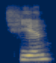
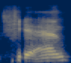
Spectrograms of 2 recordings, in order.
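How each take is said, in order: First: The pitch stays high and level. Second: The pitch dips low, then rises. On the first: It means humble. "the first tone" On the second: It means shallow. "third tone"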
